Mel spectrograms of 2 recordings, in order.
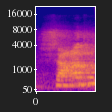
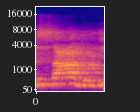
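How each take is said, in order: First: साधु said as शाधु; wrong-example साधु beginning with sh; स turned into श. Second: साधु with a clear initial s; teacher's correct take of साधु, s sound. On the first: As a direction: start साधु on sh to show the error. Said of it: "साधु नहीं होता है". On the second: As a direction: model साधु starting on स, not श. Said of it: "ये सही है". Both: Shown as a demonstration.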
